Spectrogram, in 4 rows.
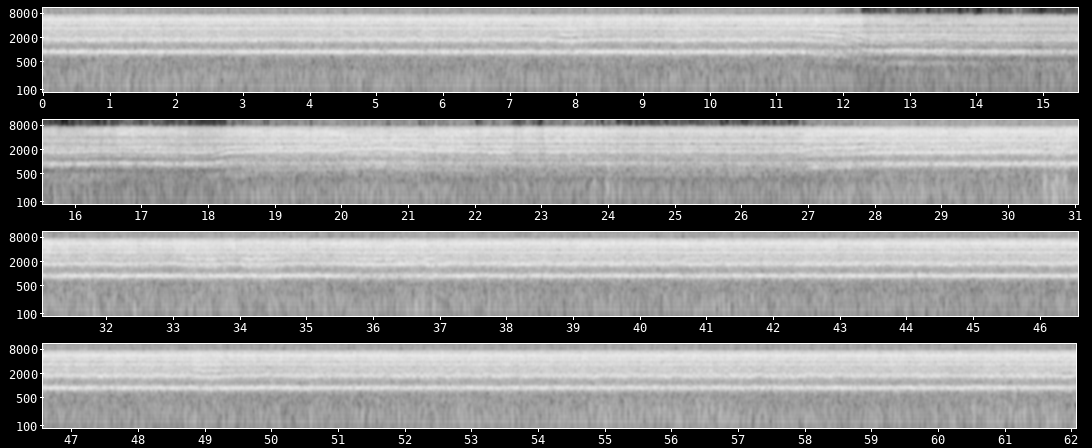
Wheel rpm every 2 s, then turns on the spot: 230, 230, 230, 230, 230, 220, 130, 110, 120, 150, 160, 160, 160, 180, 220, 230, 230, 220, 230, 230, 230, 230, 230, 240, 230, 230, 230, 230, 230, 230, 230.
none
